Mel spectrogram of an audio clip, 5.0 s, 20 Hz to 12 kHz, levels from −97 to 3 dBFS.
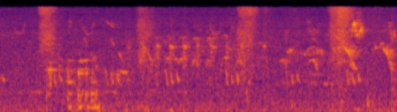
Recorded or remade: recorded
